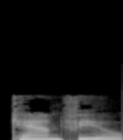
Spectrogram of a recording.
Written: canfield

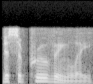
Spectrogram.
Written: disapprovingly

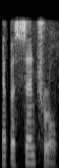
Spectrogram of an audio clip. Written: epicentral

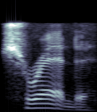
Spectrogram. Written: shred

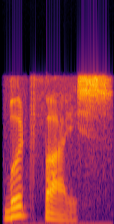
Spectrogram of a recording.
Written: Budweis

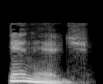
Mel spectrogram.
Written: innage

